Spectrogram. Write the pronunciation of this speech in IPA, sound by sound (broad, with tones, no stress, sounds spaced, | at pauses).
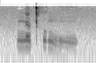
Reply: ŋ ɛ˦ ʈʰ ʊ˦ ŋ͡m ĩ˨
